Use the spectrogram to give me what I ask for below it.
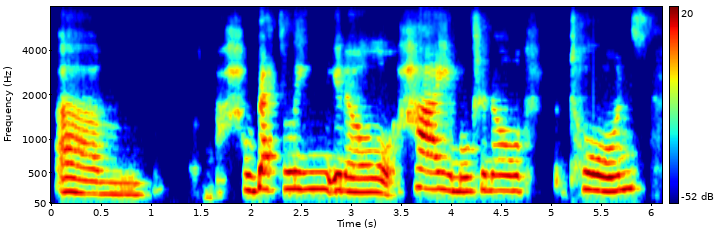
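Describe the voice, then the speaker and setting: A woman hosting a chat on a video call, unhurried and affirming as she asks her questions. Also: fairly high pitch, muffled recording. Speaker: host.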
